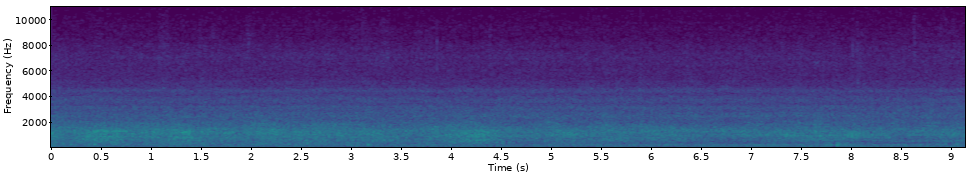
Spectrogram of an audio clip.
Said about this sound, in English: let me wait just a second, the helicopter goes over.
